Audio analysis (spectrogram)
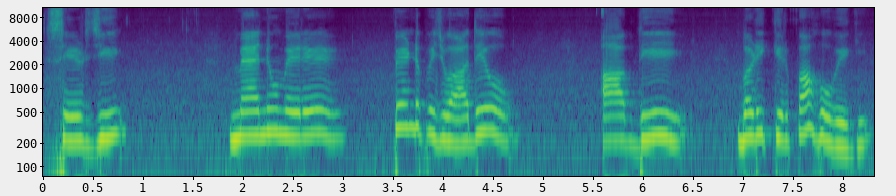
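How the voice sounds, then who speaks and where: A woman's voice: fairly high pitch, slow pace, long pauses, a little mellow, rough recording. A woman reading the lines of a humble, grateful man healed of lame legs, in an earnest, pleading way.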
